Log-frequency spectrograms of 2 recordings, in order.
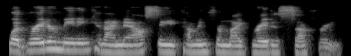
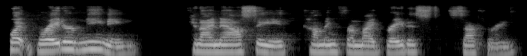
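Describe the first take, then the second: First: It is said at a quicker pace. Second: It is said at a slower pace.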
